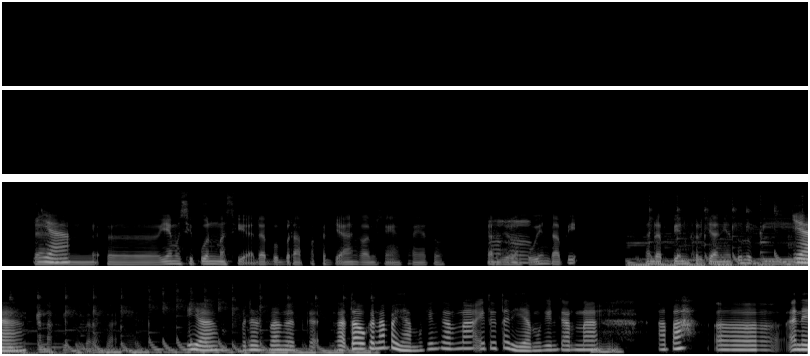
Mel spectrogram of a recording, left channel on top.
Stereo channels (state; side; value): silent; left; 52 dB below the other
